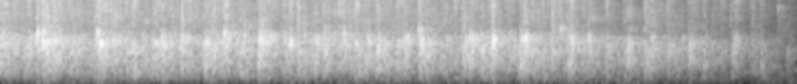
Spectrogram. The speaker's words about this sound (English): Let's give the City Club and the APA Ohio chapter and all the people who showed up today a big round of applause for this wonderful day.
